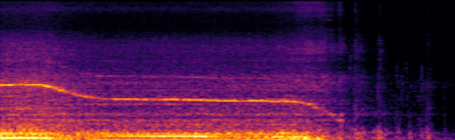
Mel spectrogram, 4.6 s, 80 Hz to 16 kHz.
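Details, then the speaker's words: 1963 Studebaker Avanti R2, first start after storage: the engine fires and revs briefly, tone sagging, then dies. It is stalling from fuel starvation at the carburetor, not yet drawing fuel up. "so if we can get fuel stay up in the carburetor i think we got this thing going"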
